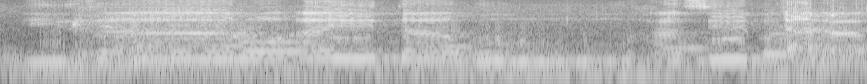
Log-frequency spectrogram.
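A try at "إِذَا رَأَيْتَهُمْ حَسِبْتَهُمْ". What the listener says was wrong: Jangan dengung. Ini idhar semua nih. Idhar. Jangan dengung.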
